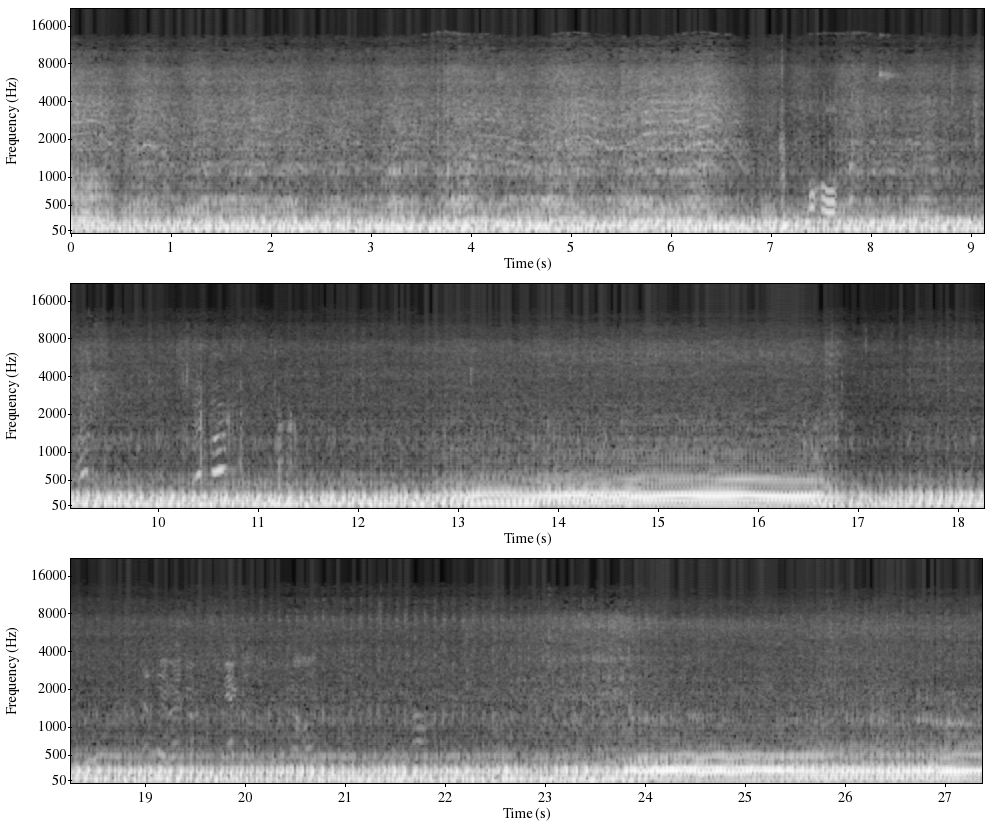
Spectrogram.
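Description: A quad bike engine idles and rumbles close by, revving up now and then.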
